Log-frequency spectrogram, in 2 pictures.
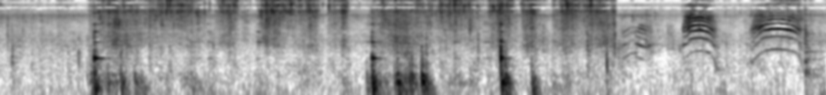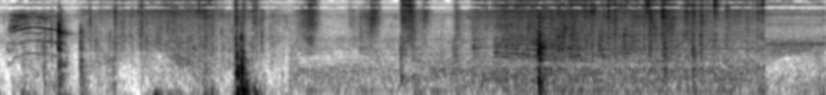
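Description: Kitchen knocks and clatters from a spoon in a ceramic bowl and a metal pot and lid being handled, with a cat meowing about five times in quick succession around the middle. A steady hiss runs through the last few seconds.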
